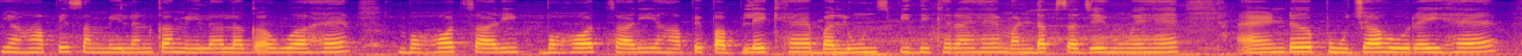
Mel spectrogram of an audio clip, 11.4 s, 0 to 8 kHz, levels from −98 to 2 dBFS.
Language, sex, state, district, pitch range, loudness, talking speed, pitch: Hindi, female, Bihar, Gopalganj, 215-230 Hz, -17 LUFS, 160 wpm, 220 Hz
